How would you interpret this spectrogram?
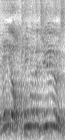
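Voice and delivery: mocking hail. Soldiers mocking Jesus as king, loud sneering hail. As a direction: jeer it like a cruel soldier.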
